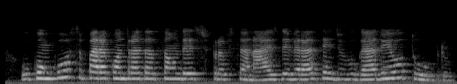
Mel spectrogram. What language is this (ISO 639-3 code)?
por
